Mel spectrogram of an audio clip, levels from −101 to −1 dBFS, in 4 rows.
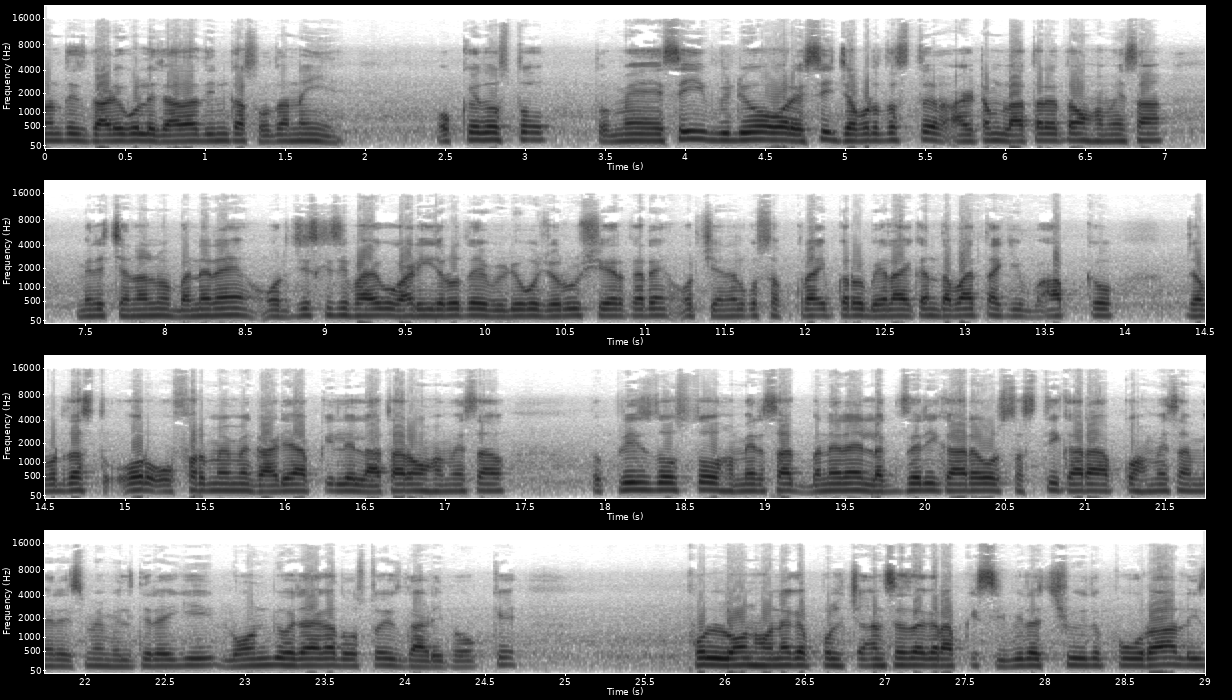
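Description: A recorder likely losing audio between 10-second chunks drops about 20 ms at 9.70 s and 19.68 s, splicing both sides together into brief skips.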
